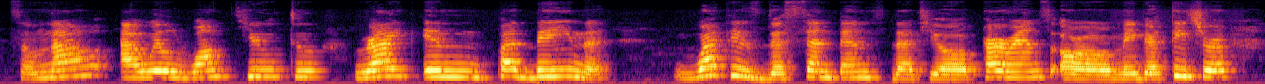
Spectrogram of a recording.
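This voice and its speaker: A woman with a high pitch speaks in a Quebec accent, using ordinary pitch variation against a quiet background. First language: French. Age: young. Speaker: podcast co-host. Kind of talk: casual chat. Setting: video call. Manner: giggly.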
